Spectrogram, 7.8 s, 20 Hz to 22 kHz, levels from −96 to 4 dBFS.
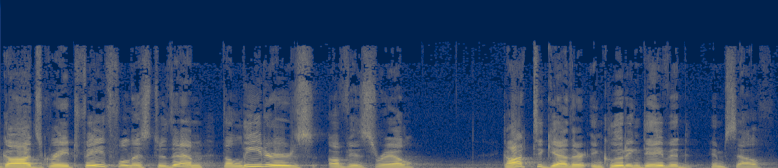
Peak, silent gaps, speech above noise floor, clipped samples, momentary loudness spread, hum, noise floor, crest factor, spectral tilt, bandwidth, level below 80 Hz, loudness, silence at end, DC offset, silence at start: -2 dBFS; none; 34 dB; under 0.1%; 12 LU; none; -51 dBFS; 14 dB; -6.5 dB/octave; 16 kHz; -68 dBFS; -18 LUFS; 0.15 s; under 0.1%; 0 s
